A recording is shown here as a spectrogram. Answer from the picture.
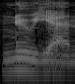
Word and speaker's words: nuyen: who just want your neuen nuyen is the type of money that's used worldwide um or new yen or but it's how you spell is how you pronounce it uh something needs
